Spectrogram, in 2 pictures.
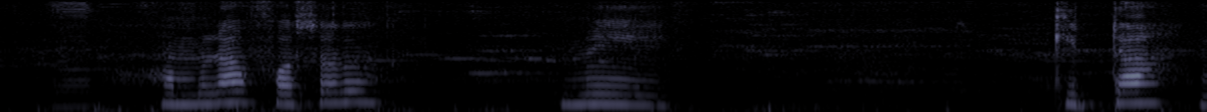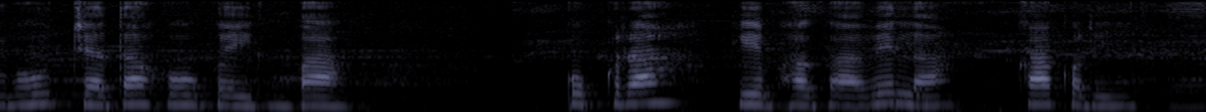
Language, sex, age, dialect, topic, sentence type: Bhojpuri, female, <18, Southern / Standard, agriculture, question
